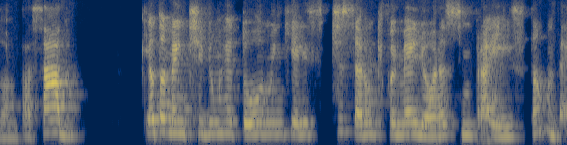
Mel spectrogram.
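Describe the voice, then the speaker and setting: Her voice fairly high in pitch, a woman talks at a moderate pace. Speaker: physics teacher. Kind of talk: online class introduction.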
